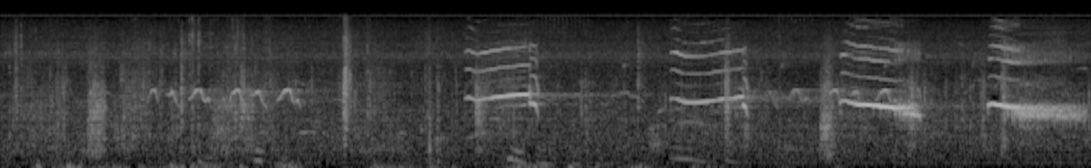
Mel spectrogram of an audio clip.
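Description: Guira cuckoo calling. First comes a quiet run of short notes, then four loud whistled notes in the second half, about one a second, each rising and the last two sliding down at the end.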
